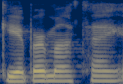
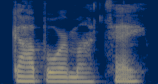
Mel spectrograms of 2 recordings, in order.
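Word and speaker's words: Gabor Maté: hard and it's intense I said his name wrong of course I said gabber mate and I was quickly corrected Gabor mate trust me to say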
